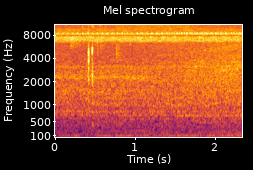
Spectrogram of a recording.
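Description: Steady, low outdoor background hiss with one faint small click about half a second in.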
